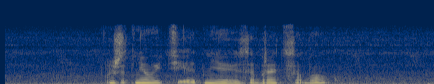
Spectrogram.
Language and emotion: Russian, sad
